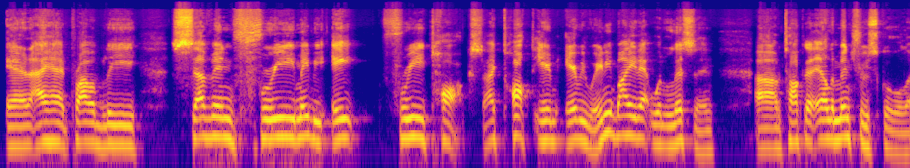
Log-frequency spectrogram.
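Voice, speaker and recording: Emphatic man with a preacher-like cadence. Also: on the high side. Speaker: guest, money coach. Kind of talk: interview conversation, motivational.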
